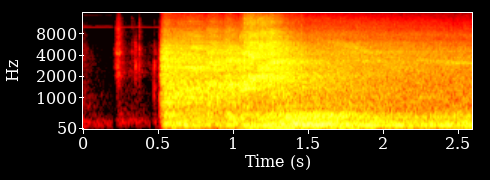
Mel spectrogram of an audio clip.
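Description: An LS V8 engine, freshly tuned with ignition and exhaust upgrades, starts after a brief silence and runs loud and steady, a dense continuous roar with rumbling low tones for the rest of the clip, no talking.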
